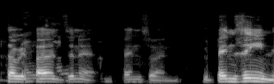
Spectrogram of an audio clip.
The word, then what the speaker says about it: benzoin: You know, it sounds. It sounds like you spell it, but I thought there's no way this is how they're spelling it.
